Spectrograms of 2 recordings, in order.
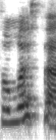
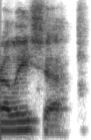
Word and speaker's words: Alyssa: Is it Alicia or Alyssa? It's Alyssa. Whatever, call her Alicia.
